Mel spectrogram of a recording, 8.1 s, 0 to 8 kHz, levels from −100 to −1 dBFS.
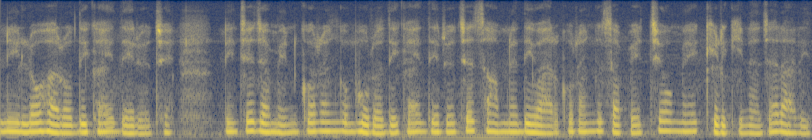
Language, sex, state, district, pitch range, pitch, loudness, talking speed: Rajasthani, female, Rajasthan, Nagaur, 165-190 Hz, 180 Hz, -15 LUFS, 200 wpm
